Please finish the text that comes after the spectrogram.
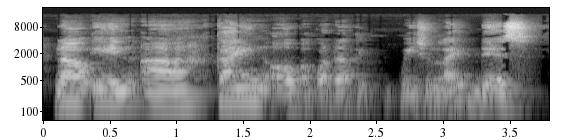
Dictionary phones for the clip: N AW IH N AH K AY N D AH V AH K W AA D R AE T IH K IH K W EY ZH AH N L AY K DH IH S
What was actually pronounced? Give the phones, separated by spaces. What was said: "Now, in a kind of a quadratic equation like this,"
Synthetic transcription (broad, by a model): N AW IH N AH K AY N D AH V AH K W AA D AA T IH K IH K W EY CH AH N L AY K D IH S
